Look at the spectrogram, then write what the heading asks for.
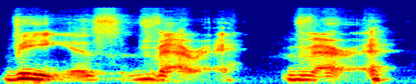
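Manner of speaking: put-on a light, soft English accent. After watching Emma, host reads flood zones in a light English accent. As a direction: whisper it like a Jane Austen lady. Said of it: "doing it in an accent".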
